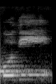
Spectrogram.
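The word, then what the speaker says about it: गोदी: often referred to as godi media godi of course while it R rhymes with Modi it it actually means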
